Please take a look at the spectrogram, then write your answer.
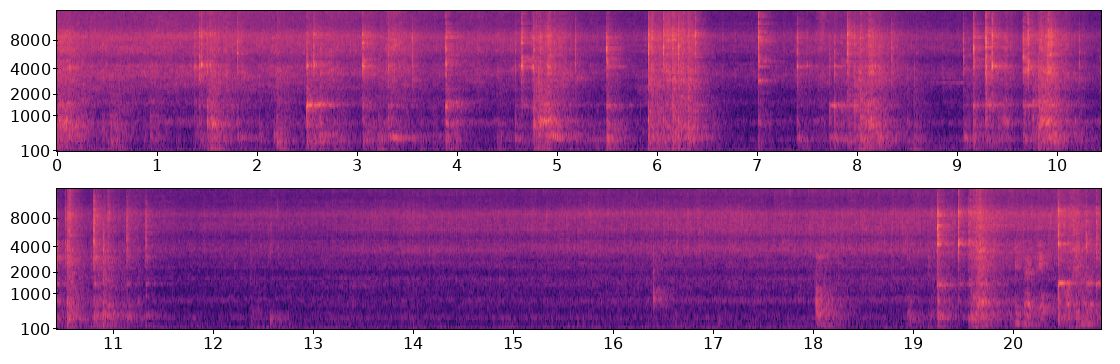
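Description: Chicken curry being stirred and sautéed in a pan over medium flame, with repeated scraping and clattering strokes of a spoon against the pan over a soft sizzle, busy at first and then easing into quieter frying.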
